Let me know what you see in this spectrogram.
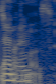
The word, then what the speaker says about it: Lanthimos: That doesn't sound wrong to me. That's Lanthimos. Fine.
